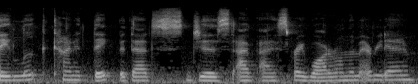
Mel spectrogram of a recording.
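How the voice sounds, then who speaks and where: A quiet woman speaks at a moderate pace in a fairly low, flat monotone, with audible room echo. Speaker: beauty vlogger. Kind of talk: casual vlog ramble. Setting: office at work. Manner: quiet, talking low; hesitant, many ums.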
